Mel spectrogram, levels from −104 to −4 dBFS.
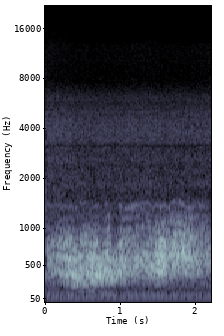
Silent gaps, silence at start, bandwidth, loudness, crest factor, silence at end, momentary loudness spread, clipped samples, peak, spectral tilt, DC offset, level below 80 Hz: none; 0 s; 7.6 kHz; -37 LUFS; 16 dB; 0 s; 4 LU; under 0.1%; -20 dBFS; -6.5 dB/octave; under 0.1%; -70 dBFS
